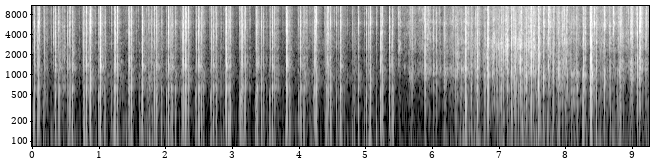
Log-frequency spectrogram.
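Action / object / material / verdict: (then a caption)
tap / hollow molded plastic piece / plastic / none. Fingertips tap and scratch a hollow molded yellow plastic piece held in both hands. Rapid, sharp, bright clicking taps fill the first half, then give way to denser, hissy scratching with scattered taps.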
